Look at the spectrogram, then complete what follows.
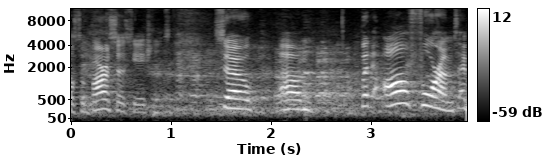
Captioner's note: audience laughing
